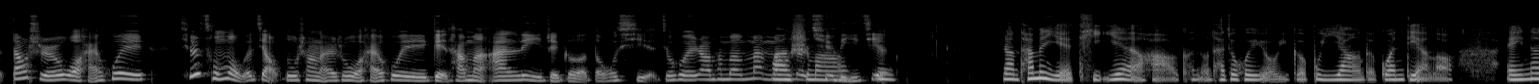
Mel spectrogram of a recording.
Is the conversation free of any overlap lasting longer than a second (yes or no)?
no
